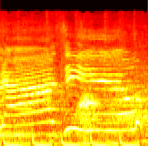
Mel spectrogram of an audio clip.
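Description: A woman's voice holding two long, drawn-out notes into a stage microphone, the second held at a steady pitch, over backing music with a steady electronic beat.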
